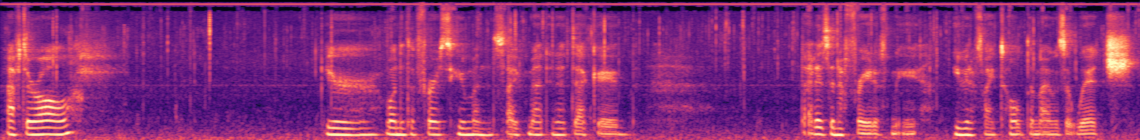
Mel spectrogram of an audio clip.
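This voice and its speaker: A woman playing a lonely, gentle witch in an ASMR roleplay, speaking softly and intimately, often in a whisper, with halting pauses. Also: mid-range voice, monotone, a little hiss or hum. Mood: lonely, vulnerable. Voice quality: soft, breathy, often whispered. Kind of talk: ASMR roleplay, slow soothing scripted acting.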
